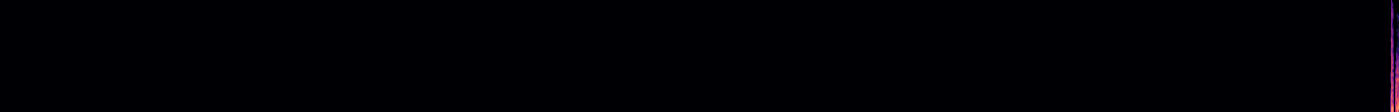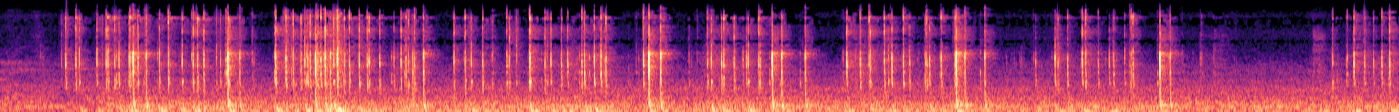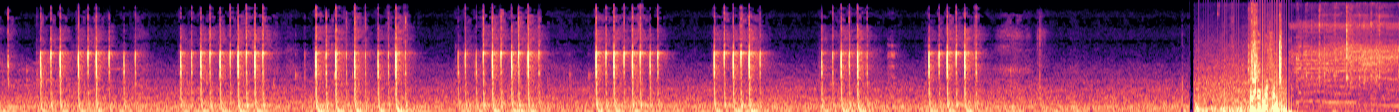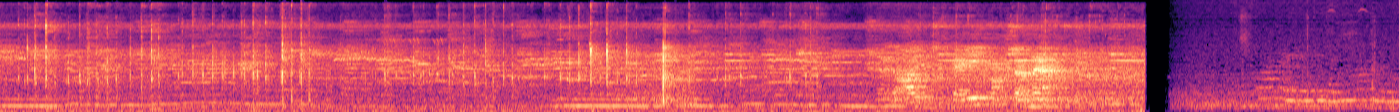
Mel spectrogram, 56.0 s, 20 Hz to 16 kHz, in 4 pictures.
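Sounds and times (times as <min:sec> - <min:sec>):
mechanical keyboard typing: 0:14.6 - 0:25.9, 0:27.3 - 0:37.9, 0:40.0 - 0:45.2, 0:45.8 - 0:48.4.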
